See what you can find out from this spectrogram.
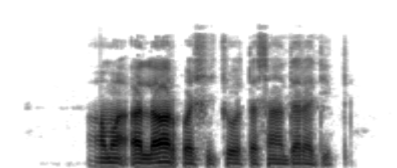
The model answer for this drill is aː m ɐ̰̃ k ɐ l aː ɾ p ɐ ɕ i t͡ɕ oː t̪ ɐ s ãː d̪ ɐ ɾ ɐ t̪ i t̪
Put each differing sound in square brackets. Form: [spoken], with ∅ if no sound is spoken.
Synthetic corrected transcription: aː m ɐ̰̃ [ʔ] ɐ l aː ɾ p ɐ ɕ i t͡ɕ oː t̪ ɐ s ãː d̪ ɐ ɾ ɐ [d̪] i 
